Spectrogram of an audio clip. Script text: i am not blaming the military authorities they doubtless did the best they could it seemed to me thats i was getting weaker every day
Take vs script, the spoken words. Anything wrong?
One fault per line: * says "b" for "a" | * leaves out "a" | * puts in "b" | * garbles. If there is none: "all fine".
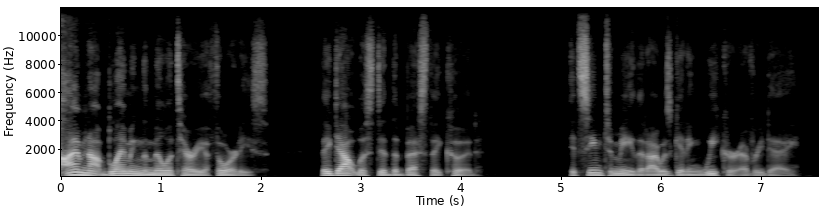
* says "that" for "thats"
